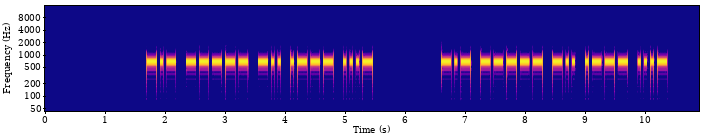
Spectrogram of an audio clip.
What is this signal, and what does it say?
Morse code, heard as a keyed tone, about 22 wpm, 700 Hz. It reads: K0DJV K0DJV
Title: USA Call Signs - 5 Characters - Repeated 2x - 22wpm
